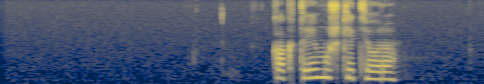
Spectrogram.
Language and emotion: Russian, neutral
